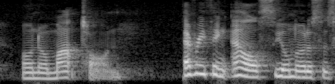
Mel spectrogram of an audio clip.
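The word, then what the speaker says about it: ὀνομάτων: So the only one that applies to is onomaton. That's the only long ultima. That means the acute is on the penult, onomaton.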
